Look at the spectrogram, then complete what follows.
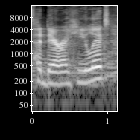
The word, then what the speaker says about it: Hedera helix: common plant, check this Hydra Helix. This one is for $6.99 in a 4-inch planter. I love English ivy, or the correct way to say is Hedera Helix. I just like saying Hydra Helix, because you plant foldies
